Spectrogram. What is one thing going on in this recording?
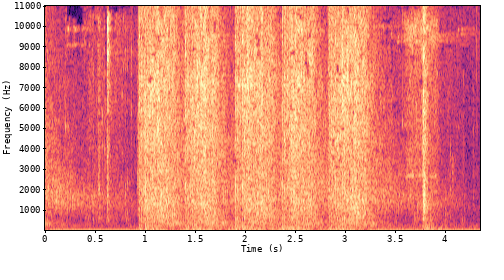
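Gunfire bursts rapidly from a video game.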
